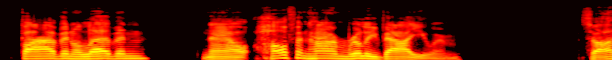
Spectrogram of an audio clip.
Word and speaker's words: Hoffenheim: That's how you say it, Hoffenheim.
